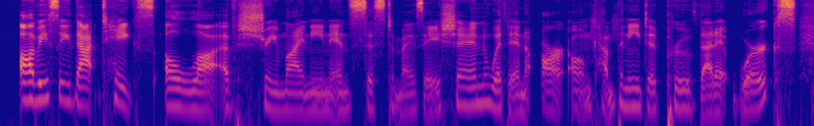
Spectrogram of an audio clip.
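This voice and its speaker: A woman with an American accent, very deep and low pitch, vocal fry, ordinary pitch variation and a moderate pace, in a dry, close sound with no echo. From US Pacific Northwest, Bellingham, Washington. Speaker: small business owner. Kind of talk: casual interview chat.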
